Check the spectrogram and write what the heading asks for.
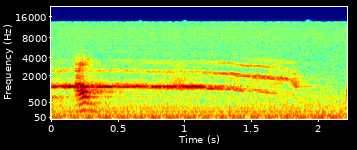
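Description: A woman's long, high-pitched wailing cry held on one note, sliding down and fading out near the end.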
